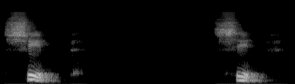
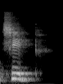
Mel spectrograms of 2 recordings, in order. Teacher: La sh es un poquito más suave. Es como cuando le decimos a alguien que haga silencio. Entonces tú dices ship.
